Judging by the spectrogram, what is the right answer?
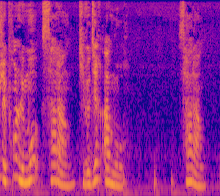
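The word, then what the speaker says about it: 사랑: Donc par exemple, je vais prendre le mot sarang, qui veut dire amour.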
